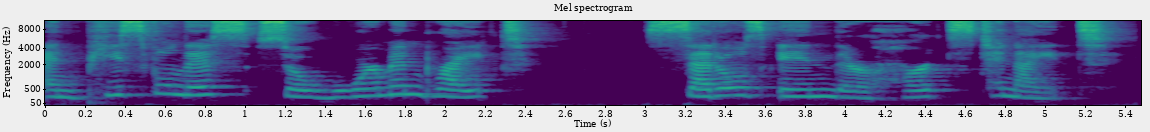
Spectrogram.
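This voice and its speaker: Slow, high-voiced woman reading stories. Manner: measured, expressive storytelling. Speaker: picture-book narrator. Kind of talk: scripted rhyming story read-aloud for children.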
